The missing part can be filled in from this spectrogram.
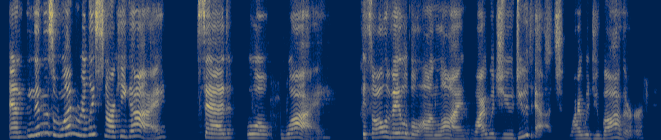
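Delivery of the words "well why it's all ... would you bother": normal talking voice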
